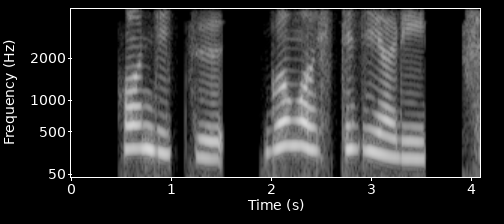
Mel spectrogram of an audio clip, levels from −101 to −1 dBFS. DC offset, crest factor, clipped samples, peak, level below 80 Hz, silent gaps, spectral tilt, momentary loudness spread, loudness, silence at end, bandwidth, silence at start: under 0.1%; 16 dB; under 0.1%; -12 dBFS; -70 dBFS; 1.07-1.13 s, 1.53-1.88 s, 3.56-3.88 s; -10 dB/octave; 11 LU; -26 LUFS; 0 s; 4 kHz; 0.55 s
